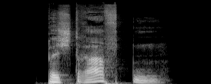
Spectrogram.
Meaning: inflection of bestrafen: 1. first/third-person plural preterite 2. first/third-person plural subjunctive II
- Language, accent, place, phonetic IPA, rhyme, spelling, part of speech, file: German, Germany, Berlin, [bəˈʃtʁaːftn̩], -aːftn̩, bestraften, adjective / verb, De-bestraften.ogg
